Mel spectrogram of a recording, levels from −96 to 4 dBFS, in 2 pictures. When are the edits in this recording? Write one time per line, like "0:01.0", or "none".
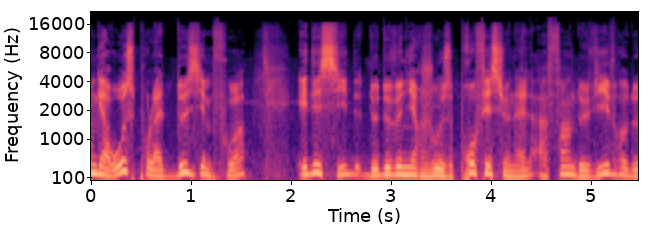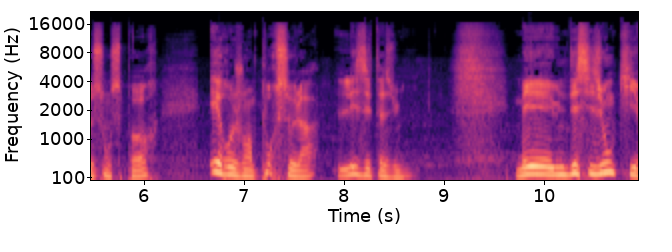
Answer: none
